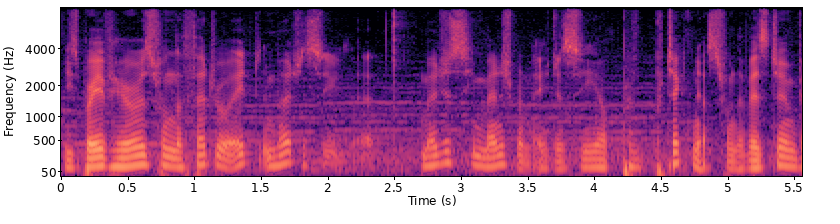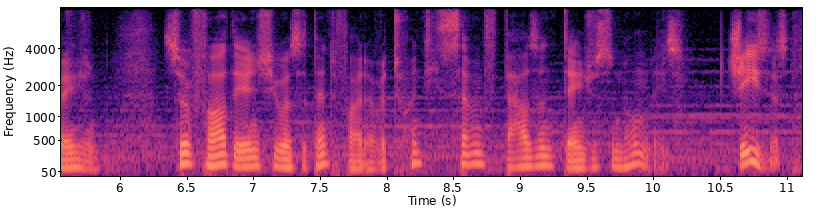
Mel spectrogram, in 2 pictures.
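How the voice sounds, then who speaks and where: A man's voice: lowish voice, animated, fast, hardly any pauses, a little mellow, soft background music, lightly acted. A man reading a male emergency-agency broadcast announcer in a horror game, delivering upbeat propaganda.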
